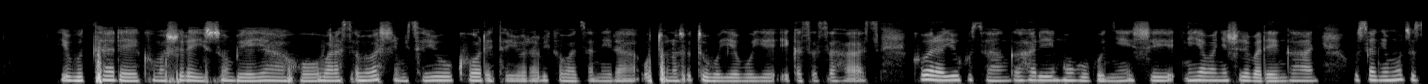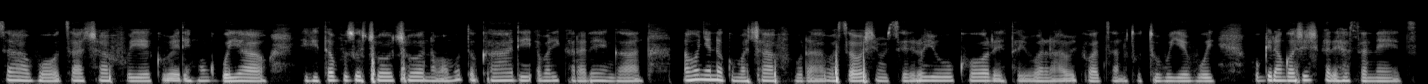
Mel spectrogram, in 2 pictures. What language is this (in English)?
Rundi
